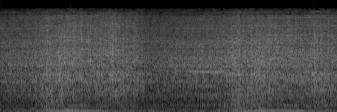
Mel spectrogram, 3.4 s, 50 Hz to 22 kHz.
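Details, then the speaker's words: Honda S2000 revved under the hood, with a loose, uneven rattling buzz; the owner reported noise on revving, stalling, rough running and low power; loose parts including the alternator rattle, so the knock sensor pulls timing. "It has a noise in the engine when you rev it up, and also it stalls, and customer reported it just runs a little rough."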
